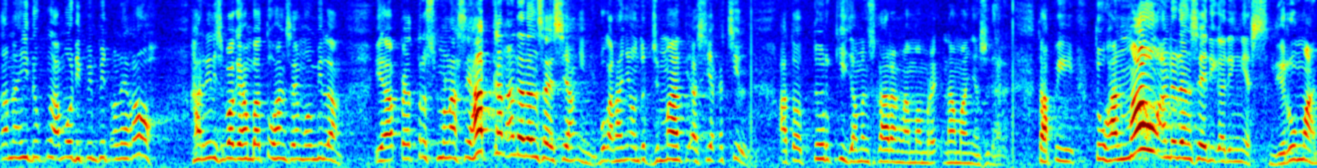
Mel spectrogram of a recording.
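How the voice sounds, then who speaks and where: A man preaching, with a high voice that has a bright, sharp edge. He weaves jokes and anecdotes into the sermon and keeps calling out to the congregation for amens. A faint hiss sits under the church service recording. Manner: humorous storytelling, repeatedly addressing the congregation; calls for amen and audience responses. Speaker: pastor. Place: church service, also streamed live.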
